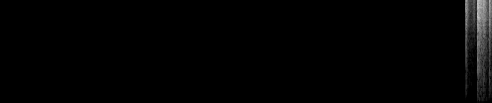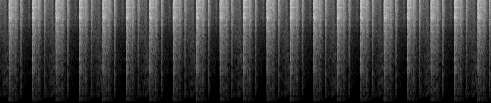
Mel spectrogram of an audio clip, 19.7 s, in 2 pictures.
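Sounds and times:
hi-hat pattern at 128 BPM: 0:09.3 - 0:19.6.

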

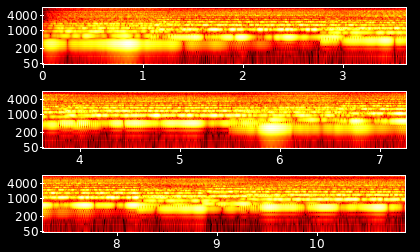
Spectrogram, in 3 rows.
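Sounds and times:
synth lead: 0:00.0 - 0:10.8.

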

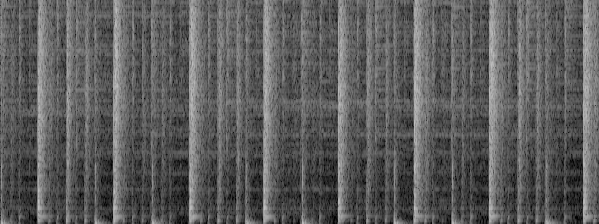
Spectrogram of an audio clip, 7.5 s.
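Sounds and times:
128 BPM funk groove drum loop: 0:00.0 - 0:07.4.

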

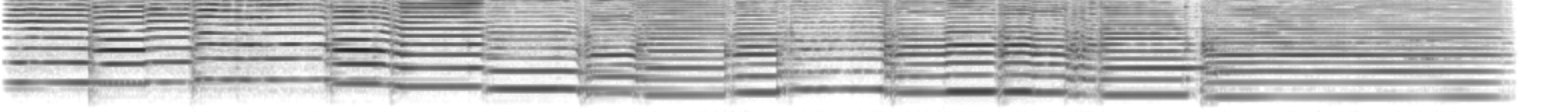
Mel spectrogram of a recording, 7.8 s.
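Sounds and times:
Appalachian fiddle: 0:00.0 - 0:07.6.

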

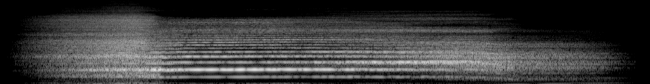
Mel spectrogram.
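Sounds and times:
vocal effects: 0:01.3 - 0:06.2.

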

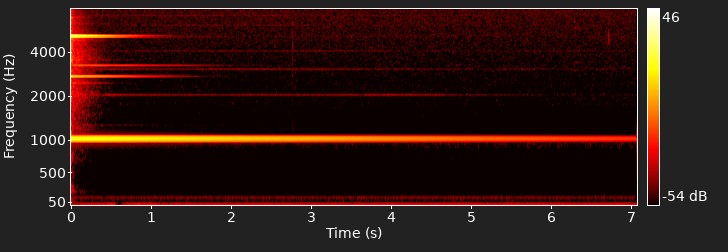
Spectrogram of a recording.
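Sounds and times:
metallophone pitched percussion: 0:00.0 - 0:02.9.

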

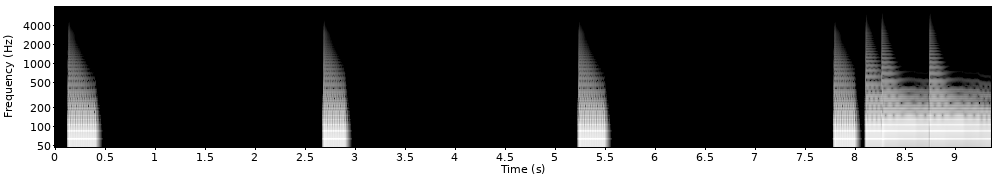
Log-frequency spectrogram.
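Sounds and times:
bass combo playing: 0:00.1 - 0:00.4, 0:02.7 - 0:03.0, 0:05.2 - 0:05.5, 0:07.8 - 0:09.3.

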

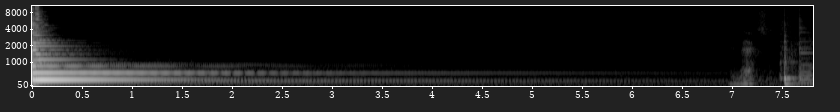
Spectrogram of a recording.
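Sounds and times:
domra plucked strings: 0:00.0 - 0:02.8.

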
